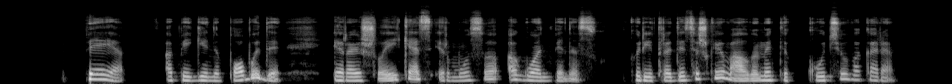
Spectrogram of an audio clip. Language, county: Lithuanian, Klaipėda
